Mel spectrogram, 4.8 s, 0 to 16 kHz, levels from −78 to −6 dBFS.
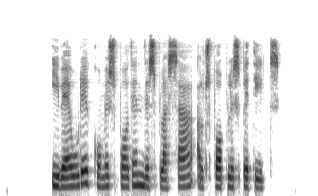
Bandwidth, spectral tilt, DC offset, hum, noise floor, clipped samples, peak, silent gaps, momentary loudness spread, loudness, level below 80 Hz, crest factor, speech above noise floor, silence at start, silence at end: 8.4 kHz; -3.5 dB/octave; under 0.1%; none; under -90 dBFS; under 0.1%; -4 dBFS; 3.99-4.05 s; 7 LU; -21 LUFS; -66 dBFS; 18 dB; over 69 dB; 0.8 s; 0.6 s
